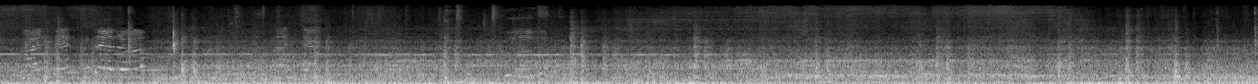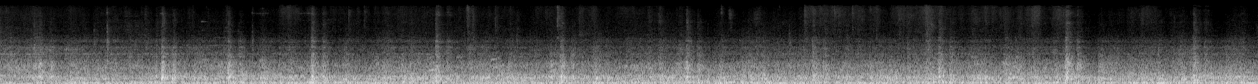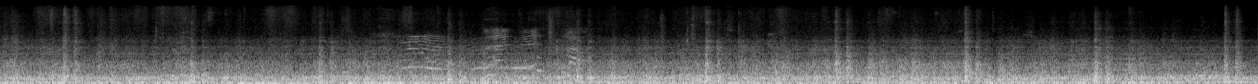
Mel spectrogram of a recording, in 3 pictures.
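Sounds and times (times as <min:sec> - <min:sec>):
wheels clattering on rails: 0:00.0 - 0:08.5, 0:10.4 - 0:37.7
high whining tone: 0:00.0 - 0:13.6
Hankyu 1000 series train running on the Kobe Line: 0:00.0 - 0:37.7.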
